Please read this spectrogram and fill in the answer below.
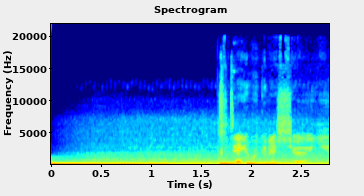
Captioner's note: bus engine revving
